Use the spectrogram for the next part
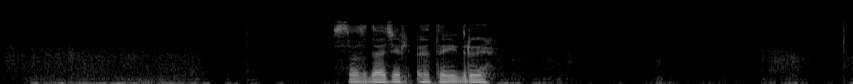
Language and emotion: Russian, neutral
